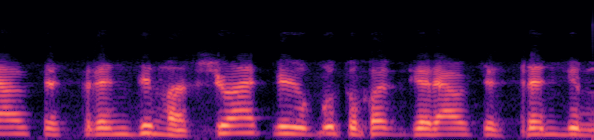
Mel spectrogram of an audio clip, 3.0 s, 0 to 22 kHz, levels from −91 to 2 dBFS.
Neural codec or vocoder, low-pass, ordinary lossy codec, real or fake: codec, 44.1 kHz, 2.6 kbps, SNAC; 9.9 kHz; MP3, 96 kbps; fake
